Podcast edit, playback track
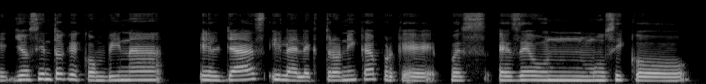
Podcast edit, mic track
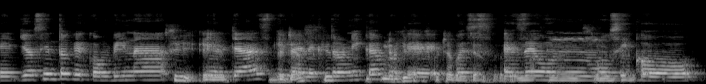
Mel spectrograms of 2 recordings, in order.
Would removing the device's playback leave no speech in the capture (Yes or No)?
No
